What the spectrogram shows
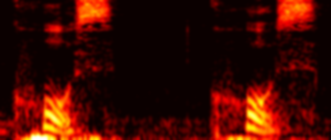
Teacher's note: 最后的 course 尾音呢是一个轻辅音的 s 的发音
